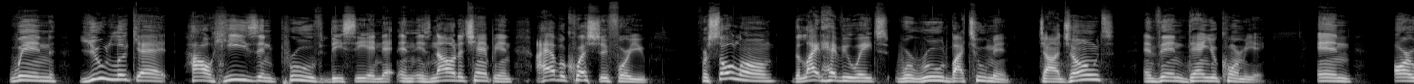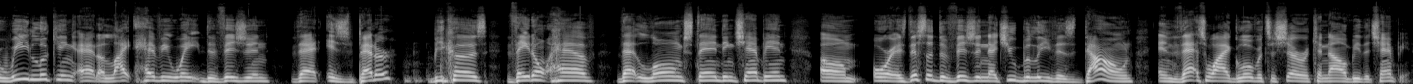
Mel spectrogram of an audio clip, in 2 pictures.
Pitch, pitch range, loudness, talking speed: 160 Hz, 140-180 Hz, -17 LUFS, 165 wpm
